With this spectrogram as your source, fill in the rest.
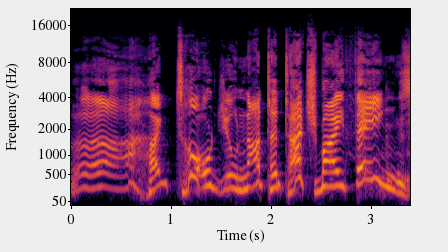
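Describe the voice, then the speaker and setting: Putting on a character voice, a man pitches it extremely high. His delivery is very slow. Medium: audio drama.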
